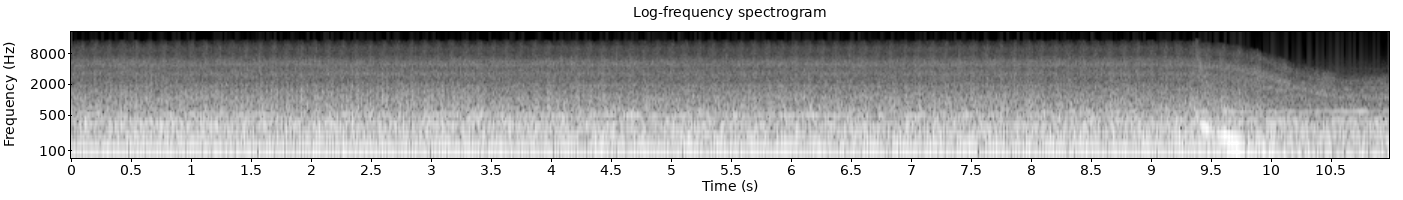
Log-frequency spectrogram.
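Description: A ring of electric box fans blowing a kerosene fire tornado: a steady rushing of air and flame over a low hum. It is cut in just before the start with a rising sweep and cut out with a falling sweep near the end, with faint soundtrack tones beneath.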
